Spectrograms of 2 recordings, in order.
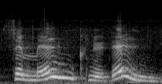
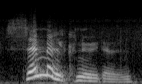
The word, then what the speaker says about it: Semmelknödeln: Jetzt hast du nämlich gerade gesagt Semmelnknödeln. Ist recht, Semmelnknödeln. Nein, nein. Oh, ja. okay, richtig muss es eigentlich heißen Semmelknödeln. Die Semmel muss man dabei betonen, weil doch die Knödel aus Semmeln ja, gemacht ja.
